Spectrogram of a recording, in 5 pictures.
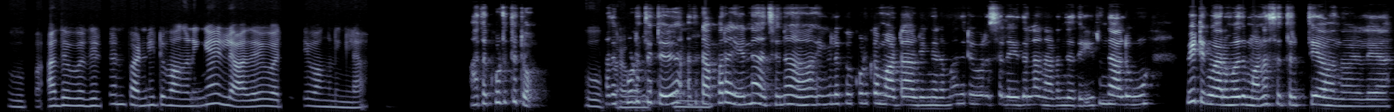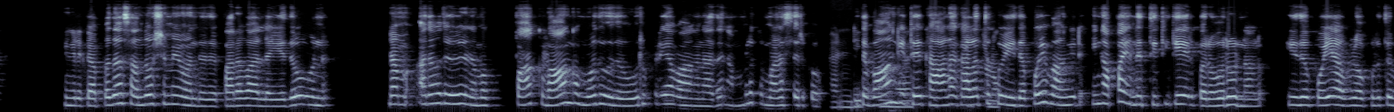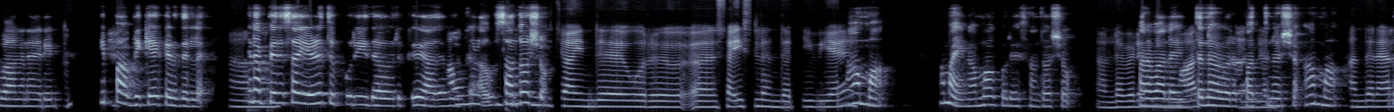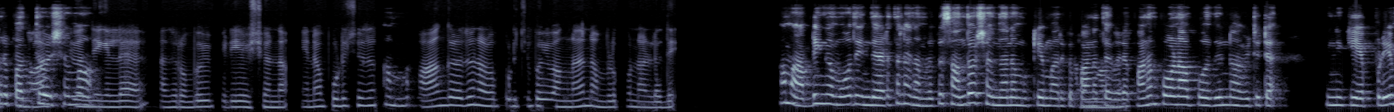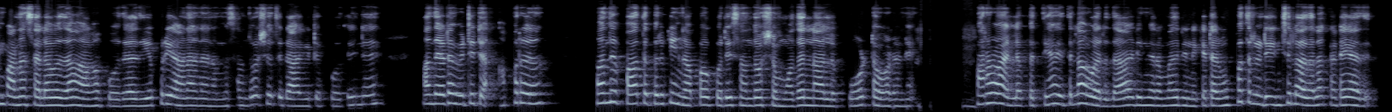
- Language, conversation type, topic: Tamil, podcast, பணம் மற்றும் சந்தோஷம் பற்றிய உங்கள் கருத்து என்ன?
- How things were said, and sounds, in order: unintelligible speech; in English: "ரிட்டர்ன்"; background speech; other background noise; distorted speech; chuckle; in English: "சைஸ்ல"; unintelligible speech; other noise; unintelligible speech; chuckle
